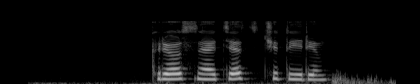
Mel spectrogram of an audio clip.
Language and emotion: Russian, neutral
